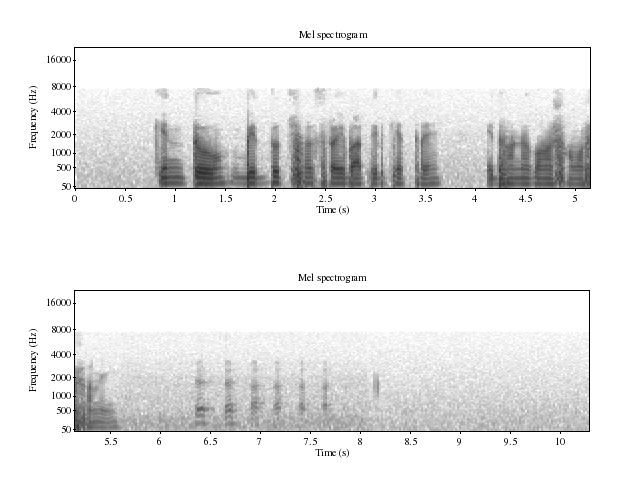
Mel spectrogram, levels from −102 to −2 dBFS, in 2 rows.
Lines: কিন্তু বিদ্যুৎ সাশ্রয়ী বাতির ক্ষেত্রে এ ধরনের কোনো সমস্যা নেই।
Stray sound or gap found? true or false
true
